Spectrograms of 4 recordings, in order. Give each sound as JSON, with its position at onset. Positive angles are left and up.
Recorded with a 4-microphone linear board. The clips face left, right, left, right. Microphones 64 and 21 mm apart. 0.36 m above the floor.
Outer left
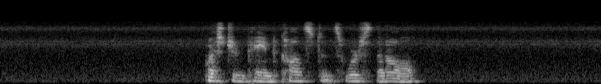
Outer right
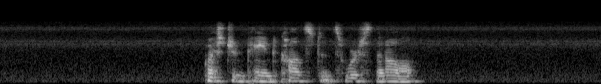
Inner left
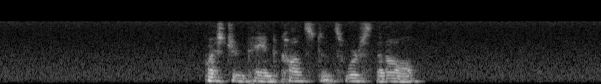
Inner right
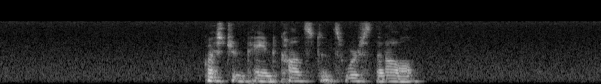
{"t": 2.0, "sound": "a woman speaking", "side_deg": -40, "distance_m": 1.3}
